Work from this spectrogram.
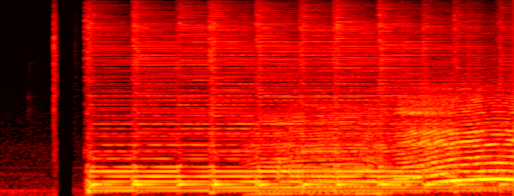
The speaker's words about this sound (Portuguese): Foi dona vaca, por gentileza, você pode me ajudar?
